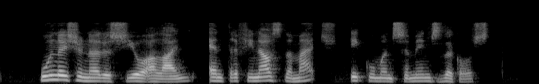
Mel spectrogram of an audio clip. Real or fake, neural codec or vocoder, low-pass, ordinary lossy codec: fake; codec, 16 kHz, 0.5 kbps, X-Codec, WavLM features, trained on Multilingual LibriSpeech; 7.2 kHz; AAC, 48 kbps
